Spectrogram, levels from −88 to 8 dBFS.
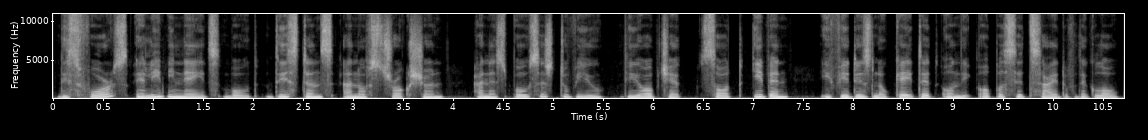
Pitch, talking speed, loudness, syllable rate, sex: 220 Hz, 145 wpm, -15 LUFS, 4.7 syllables/s, female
